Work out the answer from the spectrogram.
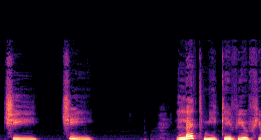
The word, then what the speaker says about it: ci: videos thank you again the best way to pronounce the chi sound in Polish is simply to say it as the English chi chi let me give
